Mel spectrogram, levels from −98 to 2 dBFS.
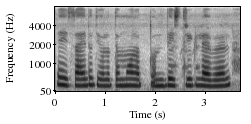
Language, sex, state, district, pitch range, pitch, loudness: Chakma, female, Tripura, Unakoti, 220-235 Hz, 230 Hz, -13 LUFS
